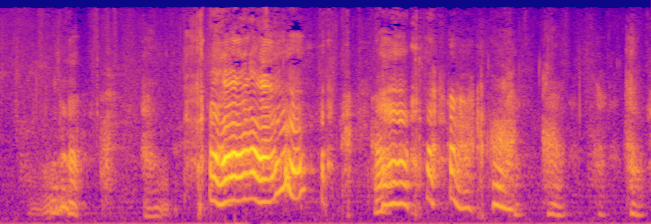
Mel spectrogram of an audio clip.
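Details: Bedlington Terrier playing with a cloth, softer and more distant: low rumbling growls and short whimpers, with a louder quavering whine in the middle, indoors.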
